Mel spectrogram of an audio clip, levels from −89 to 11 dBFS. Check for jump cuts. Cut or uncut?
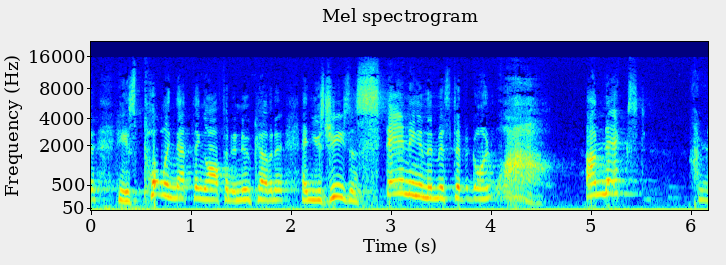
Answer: cut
